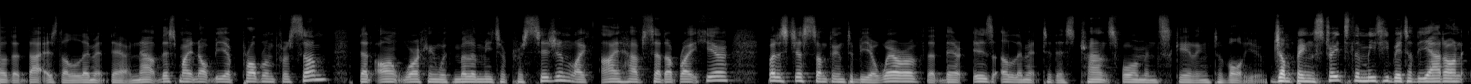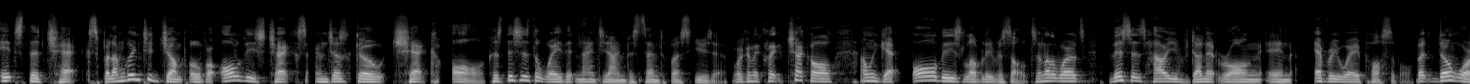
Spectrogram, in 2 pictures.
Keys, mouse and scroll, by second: 2.4 click, 5.6 click, 8.1 click, 12.8 click, 18.7 click.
